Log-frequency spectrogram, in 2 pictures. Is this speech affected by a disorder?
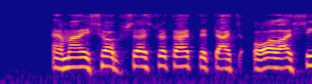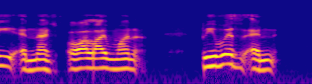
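Yes: cerebral palsy; no typical CP voice.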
